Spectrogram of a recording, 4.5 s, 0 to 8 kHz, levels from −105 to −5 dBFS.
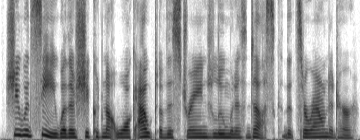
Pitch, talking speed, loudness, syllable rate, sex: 200 Hz, 225 wpm, -20 LUFS, 5.4 syllables/s, female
